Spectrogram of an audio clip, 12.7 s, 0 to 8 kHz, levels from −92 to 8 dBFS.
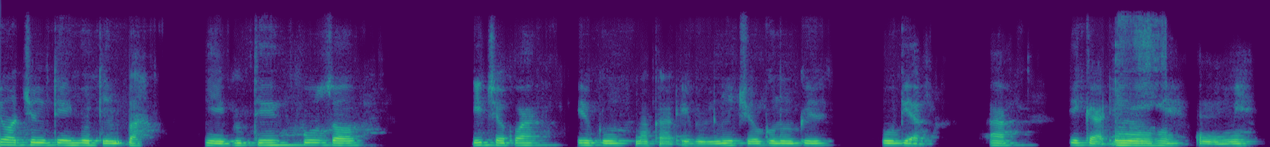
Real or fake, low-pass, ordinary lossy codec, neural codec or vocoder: fake; 7.2 kHz; none; codec, 16 kHz, 2 kbps, X-Codec, HuBERT features, trained on balanced general audio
